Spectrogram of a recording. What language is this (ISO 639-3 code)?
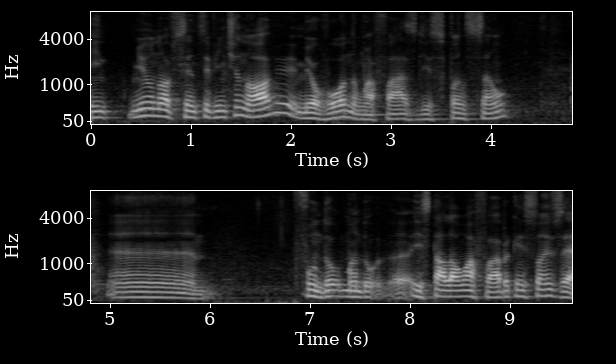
por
